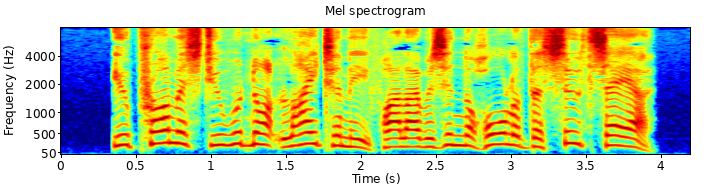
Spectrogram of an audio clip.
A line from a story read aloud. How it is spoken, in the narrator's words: she had shouted into the air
